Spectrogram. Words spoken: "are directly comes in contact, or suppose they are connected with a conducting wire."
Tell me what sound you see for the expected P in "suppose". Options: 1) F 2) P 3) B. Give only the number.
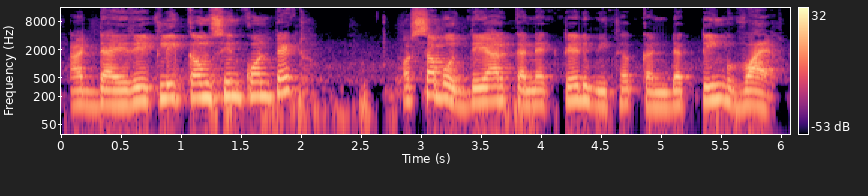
3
